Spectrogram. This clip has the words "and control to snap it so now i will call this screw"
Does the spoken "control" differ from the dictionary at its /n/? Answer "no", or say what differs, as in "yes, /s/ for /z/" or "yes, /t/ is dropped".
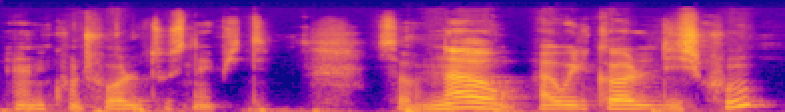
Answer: no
